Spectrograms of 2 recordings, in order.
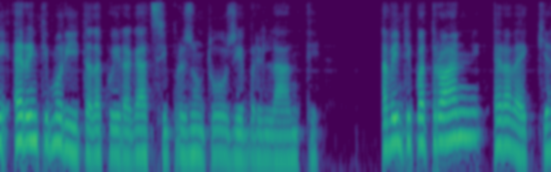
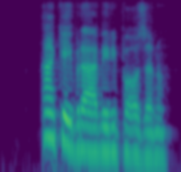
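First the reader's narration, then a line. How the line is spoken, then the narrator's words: Curt. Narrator (Italian): disse seccamente Wilkie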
